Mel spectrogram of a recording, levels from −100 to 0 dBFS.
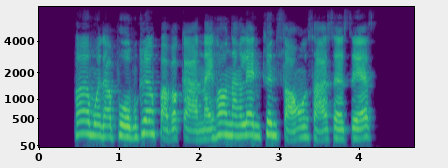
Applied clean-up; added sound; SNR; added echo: none; none; none; none.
